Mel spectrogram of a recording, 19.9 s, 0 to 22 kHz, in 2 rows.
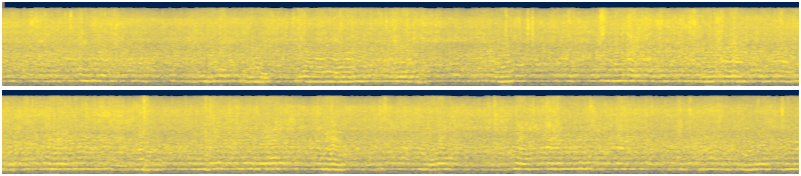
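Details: Many bees in a large orientation flight on a sunny spell after cold days, 24 March 2024, pollen coming in: an unbroken swarm drone, low humming tones rising and falling slightly, steady in loudness across the whole stretch.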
